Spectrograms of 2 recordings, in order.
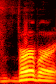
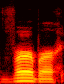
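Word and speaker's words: Wöber: why um that's that Max verber is the pronunciation they've been told verber is the pronunciation of the player and Max verber to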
